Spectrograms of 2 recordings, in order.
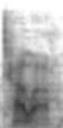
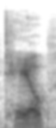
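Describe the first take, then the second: First: It is said with two syllables, ending in a vowel. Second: It is said as one syllable, like English tail. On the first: "as far as I know, it's pronounced" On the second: "the English pronunciation would be just be tail"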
